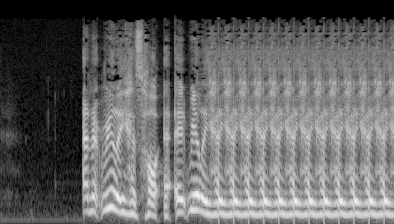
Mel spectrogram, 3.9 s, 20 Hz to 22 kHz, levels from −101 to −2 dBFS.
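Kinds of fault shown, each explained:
Broken-record loop: from 2.18 s to the end, a 150 ms fragment of speech repeats exactly, back to back, about a dozen times, replacing whatever should have followed. This stutter likely comes from the player, encoder or stream stalling and resending its last buffered piece.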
